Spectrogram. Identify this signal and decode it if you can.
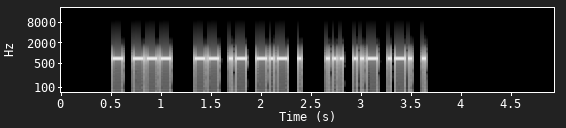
Morse code, heard as a keyed tone, about 34 wpm, 700 Hz. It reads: TO MAKE SURE
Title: Sets of 3 Words 35wpm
